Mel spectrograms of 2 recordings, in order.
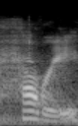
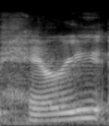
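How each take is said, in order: First: The name is said in a British accent. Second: The name is said in an American accent. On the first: The speaker calls it right. "but Harry sounds amazing" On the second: The speaker calls it wrong. "the name Harry in the U S sounds terrible"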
